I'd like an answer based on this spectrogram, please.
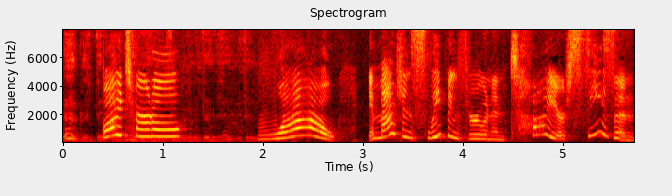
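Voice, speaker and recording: A cartoonish character voice at an extremely high pitch, with very wide pitch swings and a very slow pace. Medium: puppet.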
